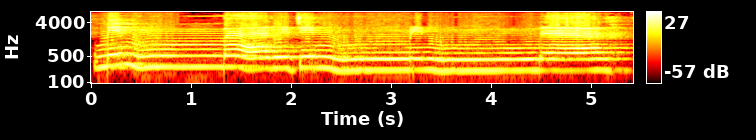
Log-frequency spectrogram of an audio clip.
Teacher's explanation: نون یہاں پر بھی جیم دو زیر کے بعد میم ہے, یہاں پر بھی ادغام گننے والا, نون ساکن کے بعد نون ہے, یہاں پر بھی ادغام گننے والا. را دو زیر پہ ہم رک رہے ہیں, را ساکن ہو جائے گی · نون ساکن کے بعد میم ہے, اس پہ بھی ادغام ہے, یہاں پر بھی گناہ کرنا ہے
